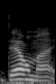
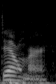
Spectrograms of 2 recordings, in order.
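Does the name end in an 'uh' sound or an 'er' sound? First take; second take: uh; er. First: The name ends in a plain 'uh' vowel. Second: The name ends with an 'er' sound. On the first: This is the standard form of the name. "She wouldn't say Delma" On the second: This is how the family elders say it. "it was Delmer"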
